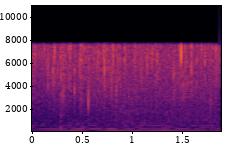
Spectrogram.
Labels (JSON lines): {"label": "biophony, midshipman", "recorder": "SoundTrap 500"}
